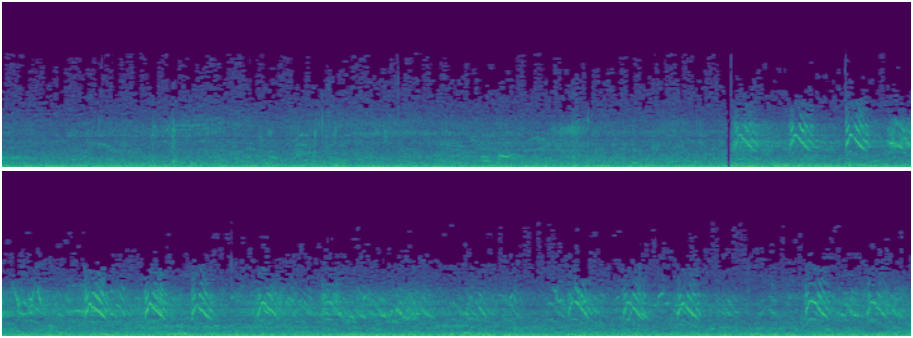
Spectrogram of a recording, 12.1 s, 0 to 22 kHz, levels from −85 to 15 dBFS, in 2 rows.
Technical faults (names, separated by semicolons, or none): overlap between stream segments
